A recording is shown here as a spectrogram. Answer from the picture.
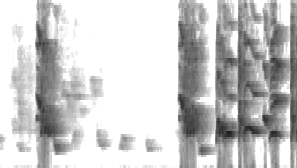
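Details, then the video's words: Orange-headed thrush, ngeplong-style song used as a lure for a thrush to answer: one loud rich phrase, a few soft whistles, then four rapid bright phrases in quick succession. "belajar NGEPLONG cocok untuk MEMANCING ANIS MERAH supaya ikut NYAUT ¦ KICAUAN TERAPI"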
